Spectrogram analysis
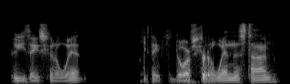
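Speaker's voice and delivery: fast, secretive, surreptitious half-whisper. Playing their character, turning to Idvar to ask him privately, in a surreptitious half-whisper. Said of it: "whisper kind of surreptitiously to him".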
